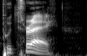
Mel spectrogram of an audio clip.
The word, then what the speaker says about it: Poutre: I think it was a pronunciation, because my grandfather would say Poutre, and he goes, oh, pooped, P-U-T-T-R-E. And that changed the whole pronunciation of it. And they moved into a German neighborhood. So it's Puttry. And really, it's called Poutre.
